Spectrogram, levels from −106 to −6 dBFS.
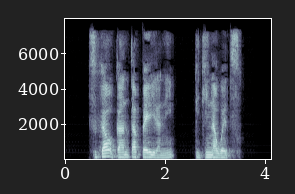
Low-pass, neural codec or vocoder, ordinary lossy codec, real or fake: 7.2 kHz; codec, 16 kHz, 4 kbps, FunCodec, trained on Chinese and English, 50 frames a second; AAC, 32 kbps; fake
